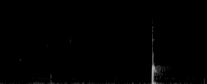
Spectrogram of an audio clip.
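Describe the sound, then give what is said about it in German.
A single sharp, short plop from a water glass, standing alone against a quiet background with a brief resonant tail. “Ich kann's nicht, das war mein Wasserglas.”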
